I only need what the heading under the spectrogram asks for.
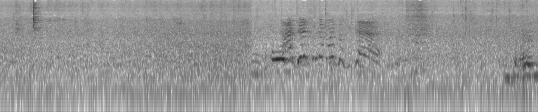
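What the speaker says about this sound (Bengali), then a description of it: "বাবারে, ঝড় বৃষ্টি এরকম একটা অবস্থা, কি অবস্থা করছে" Storm rain pours steadily on a Bangladeshi village, a dense hiss throughout, with people talking nearby partway through.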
